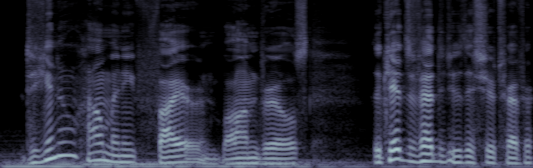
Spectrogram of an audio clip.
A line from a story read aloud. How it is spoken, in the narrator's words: she asked quietly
